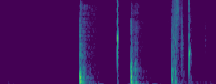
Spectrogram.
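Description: A pickaxe breaks a stone block with a crumbling crack.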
